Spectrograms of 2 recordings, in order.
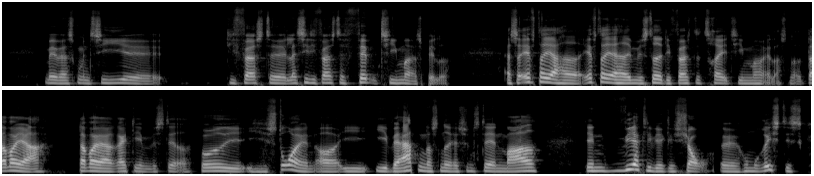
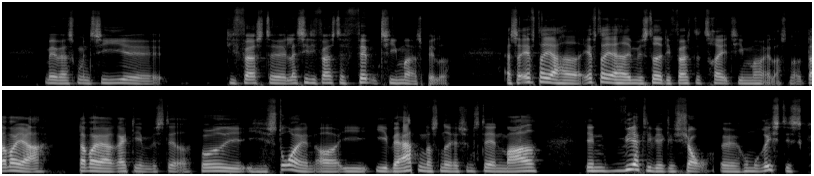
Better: neither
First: none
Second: none

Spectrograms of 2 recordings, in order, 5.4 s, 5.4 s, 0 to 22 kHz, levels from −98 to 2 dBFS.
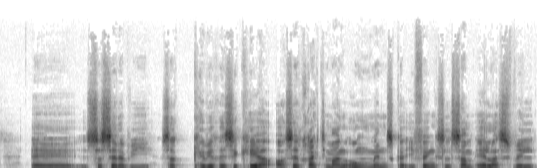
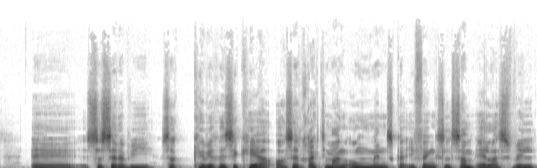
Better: second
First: thin; very; fading below 350 Hz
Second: none

